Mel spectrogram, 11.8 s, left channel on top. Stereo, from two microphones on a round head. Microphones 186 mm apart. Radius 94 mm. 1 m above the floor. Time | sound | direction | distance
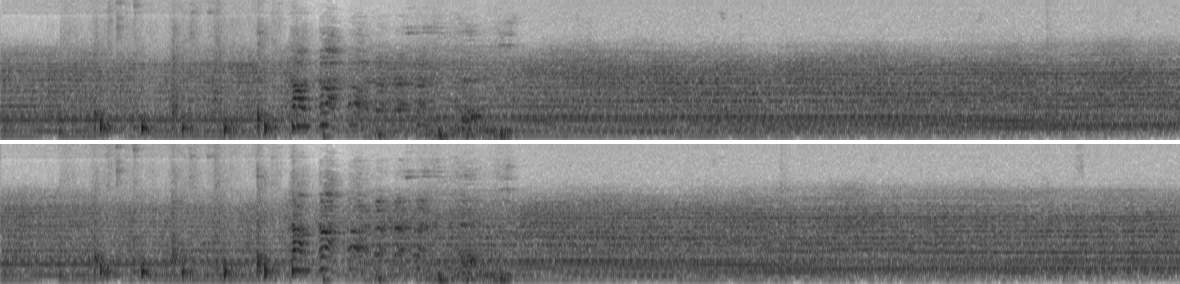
0.6 | running footsteps | 55° right (ahead or behind) | 4.5 m
2.9 | laughter | 30° right (ahead or behind) | 1.4 m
